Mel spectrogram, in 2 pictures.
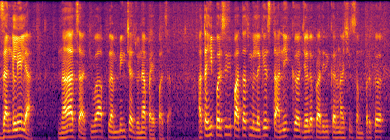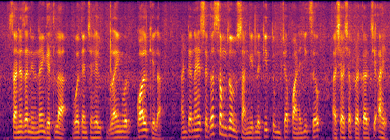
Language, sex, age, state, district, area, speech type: Marathi, male, 45-60, Maharashtra, Thane, rural, spontaneous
